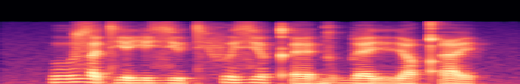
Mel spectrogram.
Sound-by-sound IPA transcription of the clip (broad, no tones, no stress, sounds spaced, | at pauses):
u z a tʲ ɛ j i zʲ u tʲ f ɯ zʲ ɔ kʼ ɛ ɡ ɯ b ɛ rʲ o qʼ e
